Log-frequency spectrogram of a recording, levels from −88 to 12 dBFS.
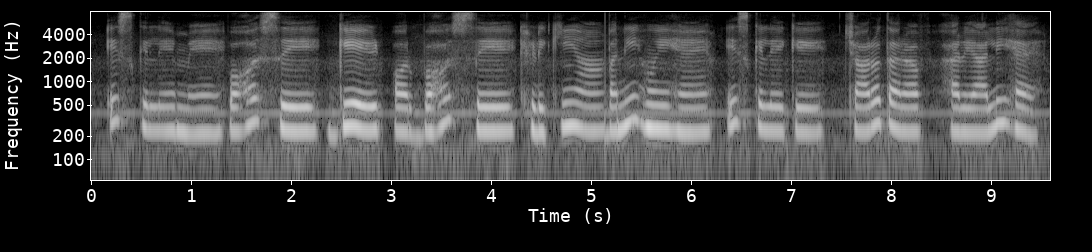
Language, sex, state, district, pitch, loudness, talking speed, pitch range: Hindi, female, Rajasthan, Nagaur, 240 Hz, -17 LUFS, 125 wpm, 235-260 Hz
